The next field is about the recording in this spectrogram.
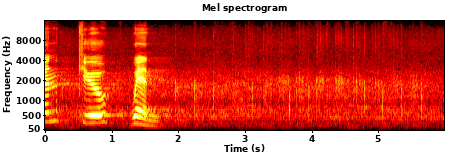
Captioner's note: cheering and applause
